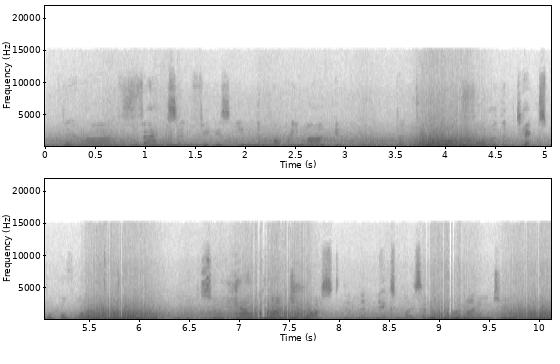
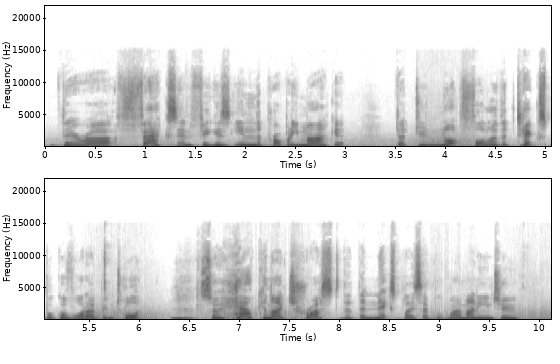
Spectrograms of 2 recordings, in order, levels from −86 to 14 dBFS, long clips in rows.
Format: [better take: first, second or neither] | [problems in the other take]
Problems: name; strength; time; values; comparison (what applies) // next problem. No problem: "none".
second | wind noise on the microphone; heavy; 4 dB above the speech; occasional gusts in the second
